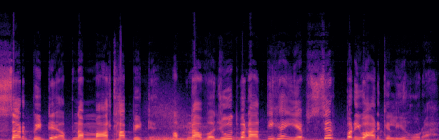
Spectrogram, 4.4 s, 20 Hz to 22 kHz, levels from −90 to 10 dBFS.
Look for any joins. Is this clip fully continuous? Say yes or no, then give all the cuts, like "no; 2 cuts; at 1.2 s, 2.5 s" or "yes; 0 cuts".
no; 1 cut; at 1.6 s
